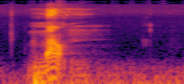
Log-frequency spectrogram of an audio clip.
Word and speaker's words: mountain: Take a look at this word. Instead of this word being pronounced as mountain, mountain, mountain, mountain, mountain, right? So the T is removed.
